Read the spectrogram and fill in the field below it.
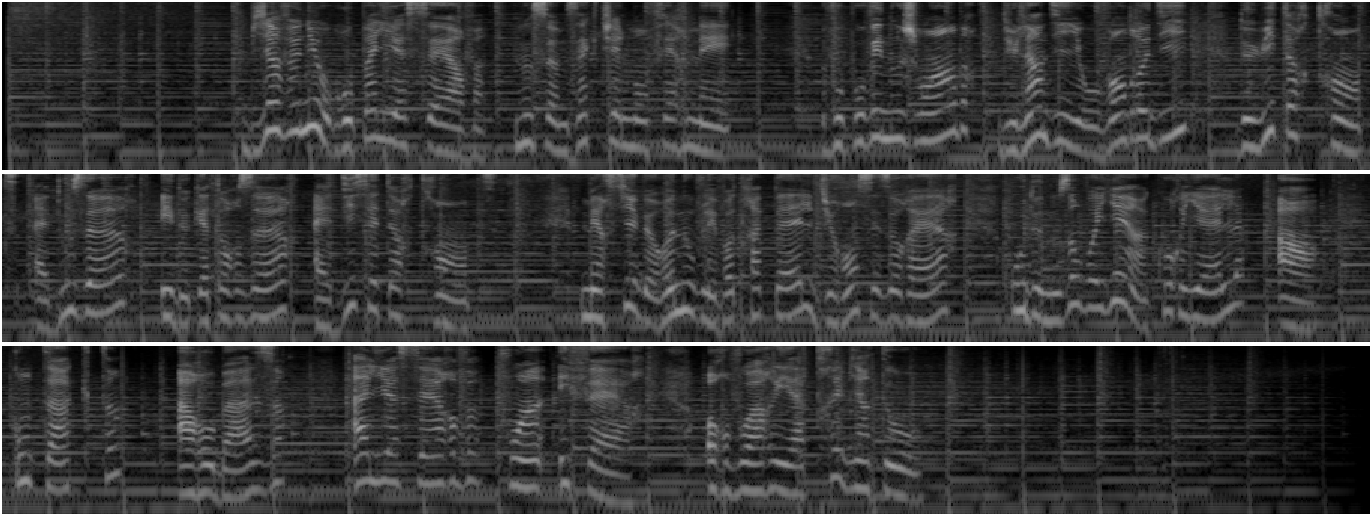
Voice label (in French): Repondeur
